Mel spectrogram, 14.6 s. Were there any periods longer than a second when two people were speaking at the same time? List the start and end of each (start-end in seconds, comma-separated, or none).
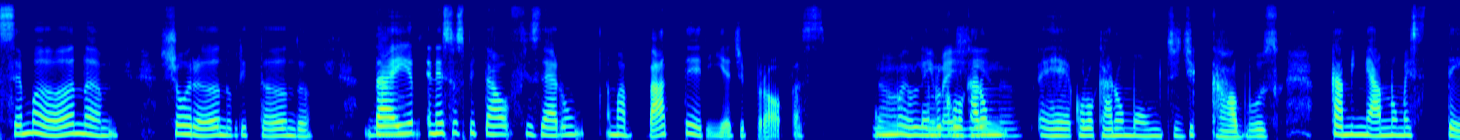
8.7-10.2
